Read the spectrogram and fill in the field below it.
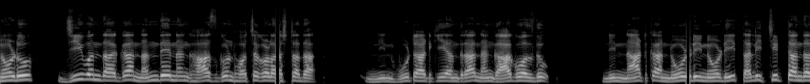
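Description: A speech recording breaks twice with a gap at a join of encoded pieces. Silence opens at 2.76 s for about 42 ms, and again at 6.86 s for about 39 ms. Both gaps have their edges smeared by the codec. The speech resumes exactly where it stopped. Each section was encoded on its own and then butted together untrimmed, so the encoder's start-up delay and final-frame padding remain as dead air.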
